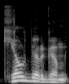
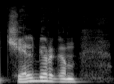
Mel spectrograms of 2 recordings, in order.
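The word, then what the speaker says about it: Kjellberg: он был как раз э, запатентованным основателем э, компании SAP Оскаром Келбергом или Чельбергом произносится по-шведски Чельберг, а пишется, начинается с Кей, а, в 1904 году.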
